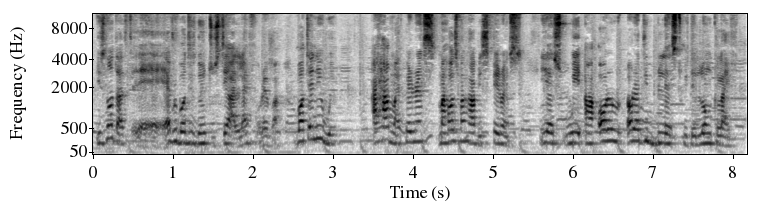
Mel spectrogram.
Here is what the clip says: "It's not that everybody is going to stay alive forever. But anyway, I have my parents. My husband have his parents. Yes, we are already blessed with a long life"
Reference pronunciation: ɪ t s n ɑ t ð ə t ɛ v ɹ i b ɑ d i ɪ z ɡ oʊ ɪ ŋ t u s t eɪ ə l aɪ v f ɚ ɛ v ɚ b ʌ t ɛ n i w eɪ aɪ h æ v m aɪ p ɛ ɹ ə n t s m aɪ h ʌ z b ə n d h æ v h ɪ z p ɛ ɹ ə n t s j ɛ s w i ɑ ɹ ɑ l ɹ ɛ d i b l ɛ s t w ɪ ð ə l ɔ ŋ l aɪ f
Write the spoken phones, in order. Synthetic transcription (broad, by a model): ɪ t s n ɑ t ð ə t ɛ v ɹ i b ɑ d i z ɡ oʊ ɪ ŋ t u s t eɪ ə l aɪ f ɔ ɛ v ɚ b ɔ t ɛ n i w eɪ aɪ h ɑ v m aɪ p ɛ ɹ ə n t s m aɪ h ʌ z b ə n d h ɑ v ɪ s p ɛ ɹ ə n s j ɛ s w i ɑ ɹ ɑ l ɹ ɛ d i b l ɛ s t w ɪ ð ə l ɔ ŋ l aɪ f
